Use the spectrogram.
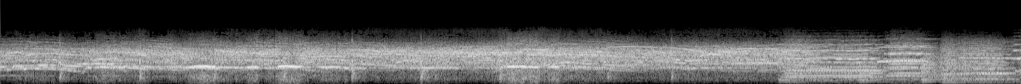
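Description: A large crowd screams and roars at a championship sporting event in a dense, continuous wall of voices, loud throughout, with a sustained horn-like tone rising over the din near the end.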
